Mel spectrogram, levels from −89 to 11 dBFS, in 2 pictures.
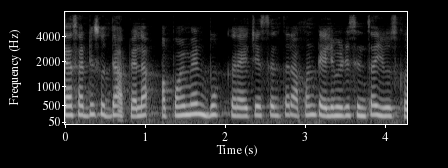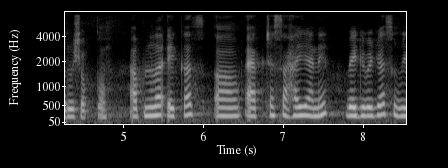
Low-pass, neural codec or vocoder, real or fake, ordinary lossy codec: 7.2 kHz; autoencoder, 48 kHz, 32 numbers a frame, DAC-VAE, trained on Japanese speech; fake; none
